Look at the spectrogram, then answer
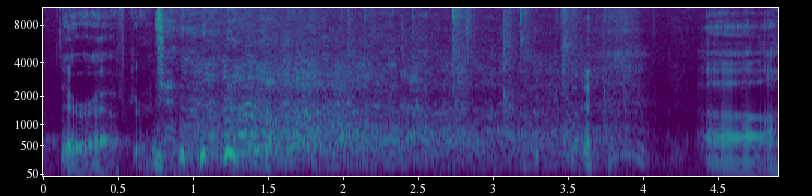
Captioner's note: laughter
